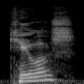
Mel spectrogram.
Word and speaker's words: Kalos: The name of your company, okay, Kalos. Am I pronouncing that correctly?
